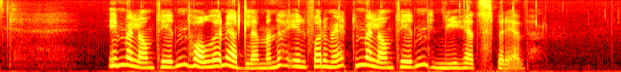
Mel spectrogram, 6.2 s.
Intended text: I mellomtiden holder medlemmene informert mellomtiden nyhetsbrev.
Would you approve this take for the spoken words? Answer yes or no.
yes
